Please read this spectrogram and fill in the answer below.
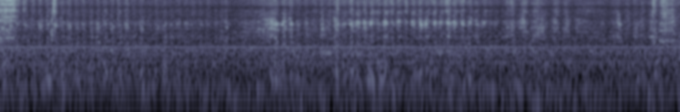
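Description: Faint scratching of a Pentel oil pastel scribbling back and forth on drawing paper in many quick short strokes.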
